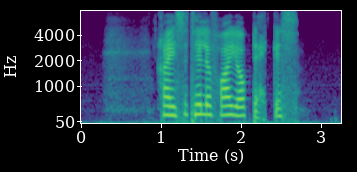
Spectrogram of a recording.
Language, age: Norwegian, 40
